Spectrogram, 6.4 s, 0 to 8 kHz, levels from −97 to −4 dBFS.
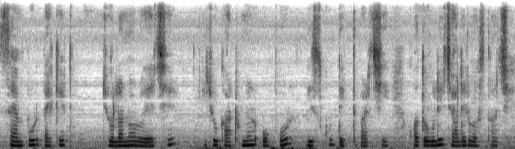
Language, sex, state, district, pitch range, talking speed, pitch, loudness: Bengali, female, West Bengal, Alipurduar, 210-235 Hz, 140 wpm, 220 Hz, -16 LUFS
